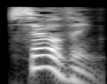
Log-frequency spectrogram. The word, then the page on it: southing: British English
